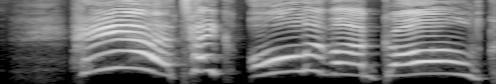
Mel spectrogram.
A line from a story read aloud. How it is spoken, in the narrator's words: cried the mayor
